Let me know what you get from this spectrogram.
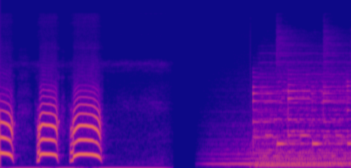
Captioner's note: great horned owl hoot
